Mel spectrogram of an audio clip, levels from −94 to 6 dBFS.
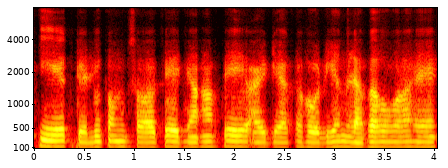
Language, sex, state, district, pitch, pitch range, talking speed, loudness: Hindi, male, Haryana, Jhajjar, 110 Hz, 105-115 Hz, 165 wpm, -21 LUFS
